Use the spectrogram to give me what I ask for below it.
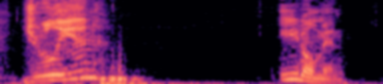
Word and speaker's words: Edelman: Julian Edelman.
